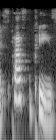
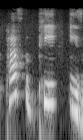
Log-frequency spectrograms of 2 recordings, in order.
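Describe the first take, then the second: First: Said in the usual way. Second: Slow, higher, lazy pass the peas; mock unbothered. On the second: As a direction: drawl pass the peas like nothing is happening. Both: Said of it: "you guys would probably be like".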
